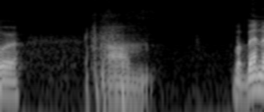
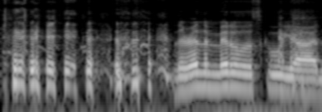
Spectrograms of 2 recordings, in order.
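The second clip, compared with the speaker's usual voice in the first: laughing; 6 semitones higher, 4 dB louder, slower than usual. Real, not acted. Laughing while describing fight.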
